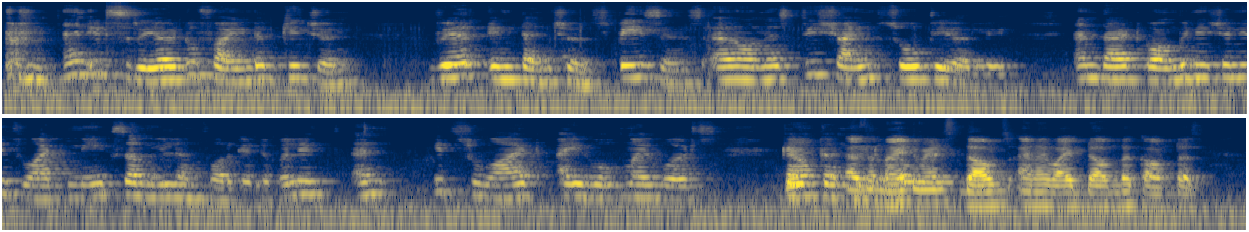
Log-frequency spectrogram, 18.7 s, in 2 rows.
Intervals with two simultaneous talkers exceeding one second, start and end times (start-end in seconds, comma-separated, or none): 15.2-16.4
